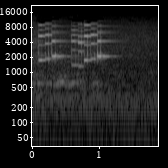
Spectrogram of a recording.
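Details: GE fridge: control panel buttons (lock, ice on/off) press themselves day and night with nobody touching; quick bursts of high electronic beeps with pauses; cause unknown.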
